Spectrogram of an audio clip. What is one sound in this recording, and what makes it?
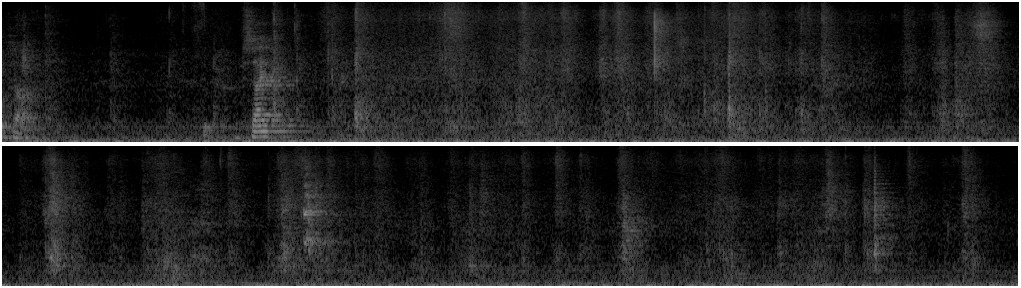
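Bare feet shuffle and thud on a padded floor.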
